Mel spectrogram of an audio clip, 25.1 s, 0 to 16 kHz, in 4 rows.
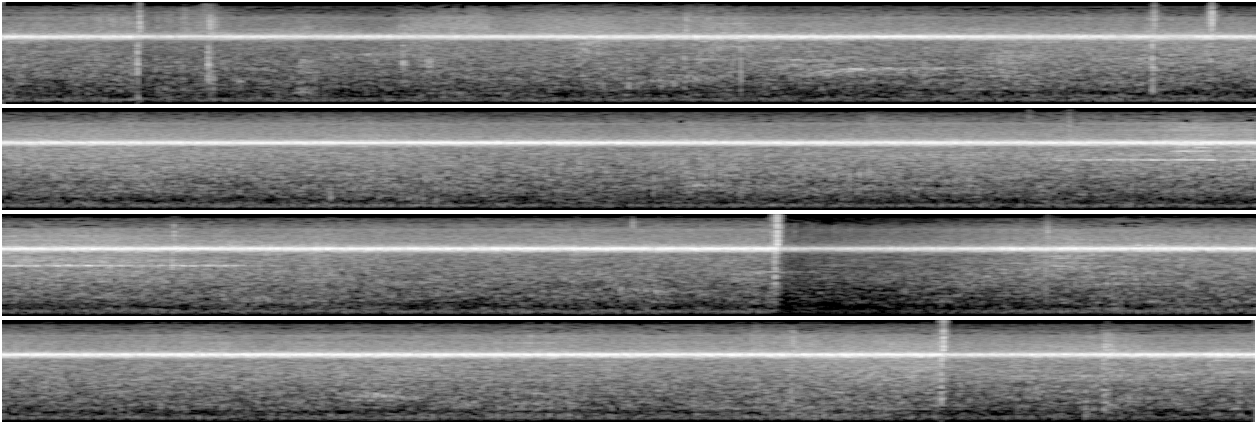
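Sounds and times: rushing background noise: 0.0s - 16.4s
high-pitched insect drone: 0.0s - 25.0s.

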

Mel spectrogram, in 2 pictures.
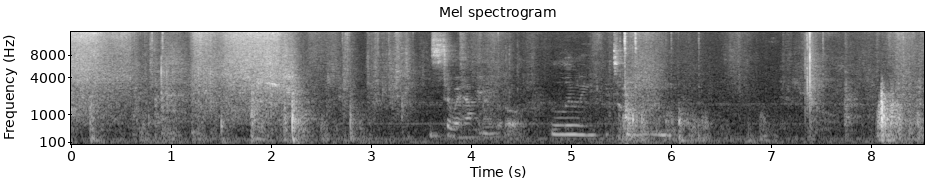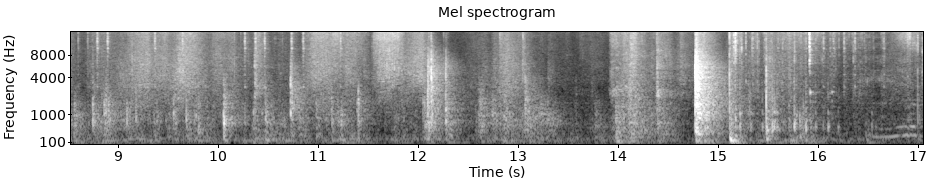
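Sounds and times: paper bag rustling and crinkling: 7.5s - 14.3s.

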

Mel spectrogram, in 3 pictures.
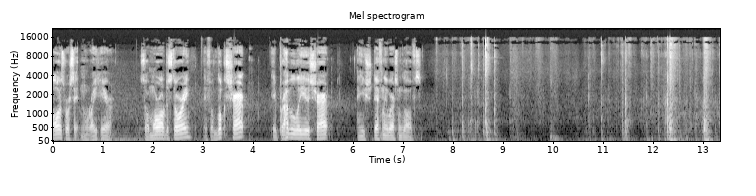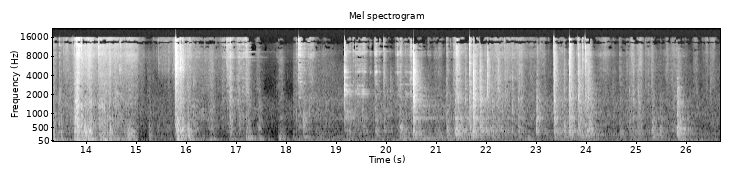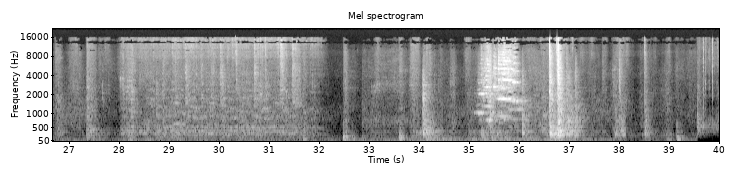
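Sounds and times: metallic clanks and rattles: 18.2s - 26.5s, 27.3s - 32.2s, 35.4s - 38.7s.

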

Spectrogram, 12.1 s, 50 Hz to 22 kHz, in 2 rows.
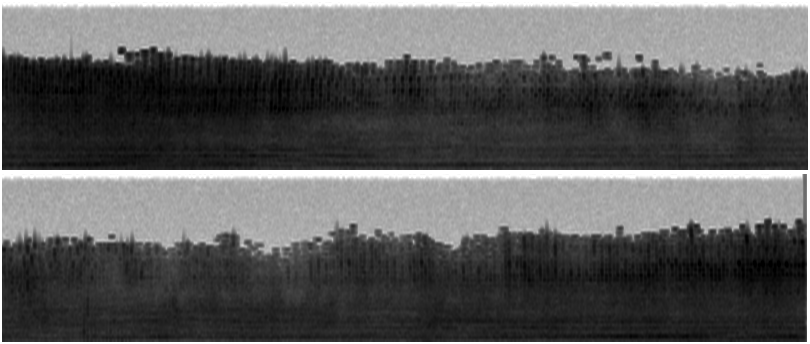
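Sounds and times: model helicopter rotor whir: 0.0s - 12.0s.

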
